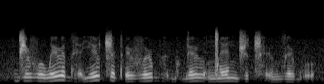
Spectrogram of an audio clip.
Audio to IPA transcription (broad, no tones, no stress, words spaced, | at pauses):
d͡ʑəɭvoweɭə dʱɛ̰jiɭʈ͡ʂɛ tʼɪɭvɵɭbʱə̰ ɡo̰ɡɛɭlə̰ ŋ͡ǀɛnd͡ʒə ʈ͡ʂʰɛ̰ɭnzəɭbo̰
